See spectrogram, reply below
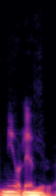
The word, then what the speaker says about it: Müller: Él dijo, no es Miller ni Müller, es Müller. Por eso eh, vamos a tener que aprender a...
